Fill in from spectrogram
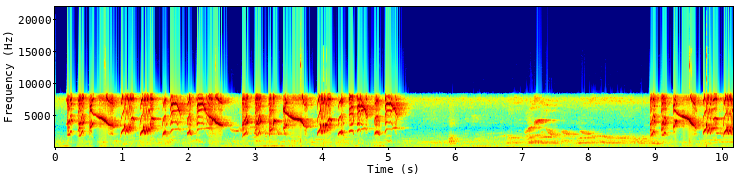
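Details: Orange-headed thrush song played as a lure so other birds answer. It is a loud, rich, varied jumble of fast, sweeping high notes lasting about five seconds, then soft whistles and low chatter, then the loud song again.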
